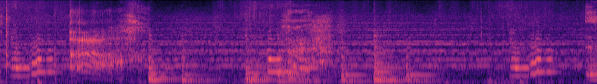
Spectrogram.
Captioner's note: groans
